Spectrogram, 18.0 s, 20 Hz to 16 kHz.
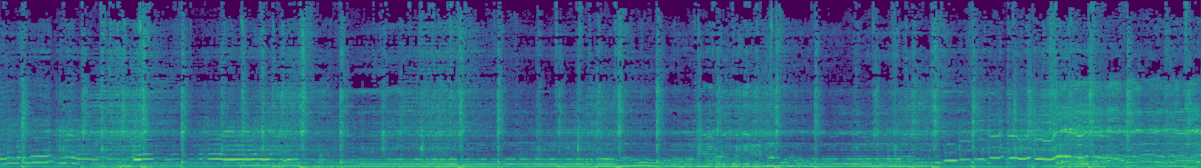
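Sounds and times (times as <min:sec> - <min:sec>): light regular beats: 0:00.0 - 0:18.0
person singing melody: 0:00.0 - 0:18.0.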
